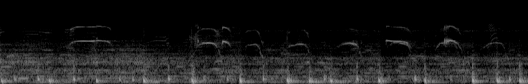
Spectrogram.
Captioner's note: village sounds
